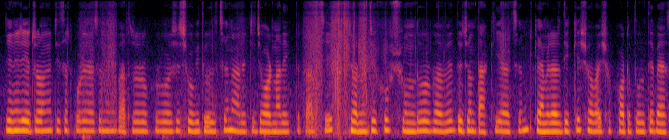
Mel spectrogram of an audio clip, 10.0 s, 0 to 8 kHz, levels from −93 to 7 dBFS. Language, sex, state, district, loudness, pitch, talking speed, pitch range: Bengali, male, West Bengal, Jhargram, -24 LUFS, 200 Hz, 190 wpm, 190-210 Hz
